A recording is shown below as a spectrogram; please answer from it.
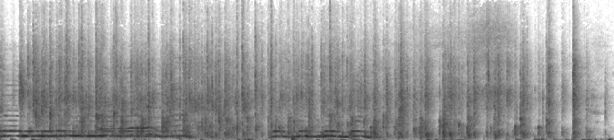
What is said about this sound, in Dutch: Ja. wij gaan aan tafel uitnodigen Thomas Heerma van Vos. Applaus.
